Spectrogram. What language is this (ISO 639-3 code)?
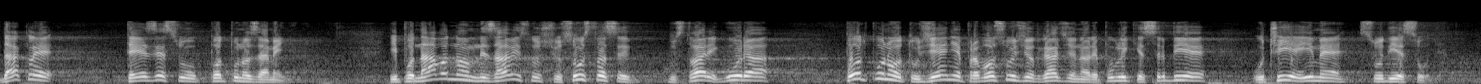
srp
